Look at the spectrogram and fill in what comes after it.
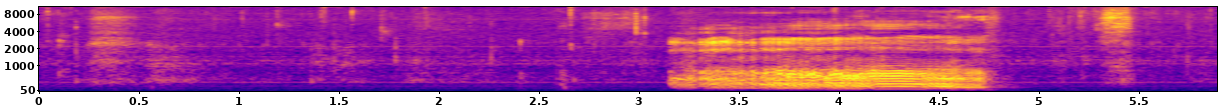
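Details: Labrador Retriever making a funny noise during play with a Rottweiler puppy, a sustained gravelly growl of roughly one and a half seconds with wobbling pitch, followed by a short huff and soft movement sounds.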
